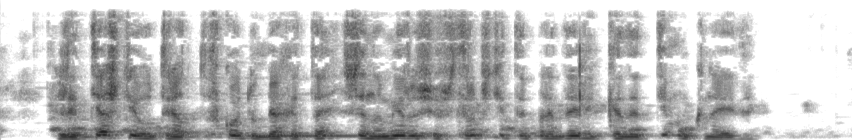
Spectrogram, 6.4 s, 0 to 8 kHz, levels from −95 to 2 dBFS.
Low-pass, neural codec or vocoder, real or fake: 7.2 kHz; none; real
